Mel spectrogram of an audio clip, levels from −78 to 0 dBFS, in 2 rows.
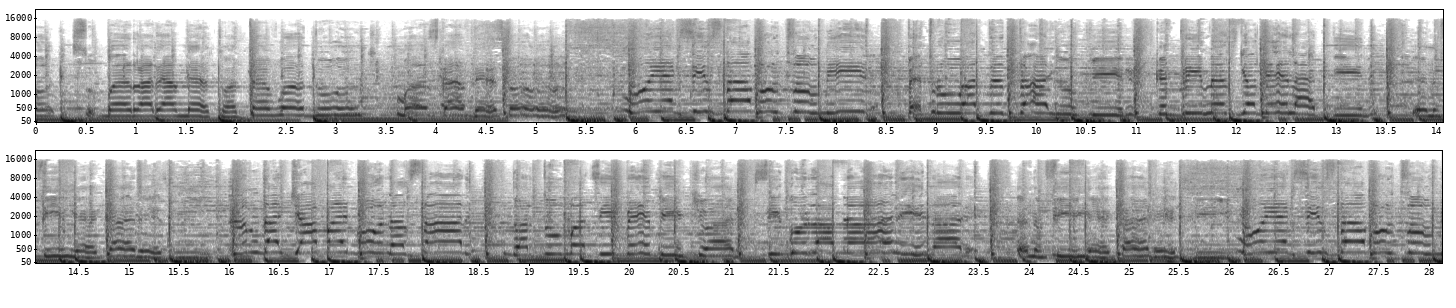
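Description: Nothing in this audio stands out as a technical problem: no dropouts, glitches or level trouble turn up anywhere along the way.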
